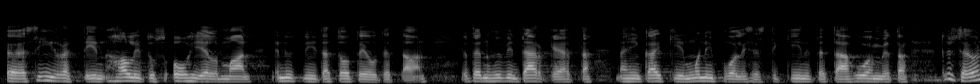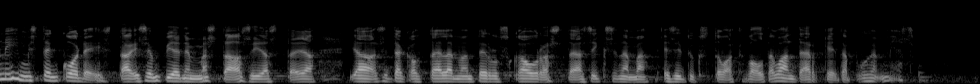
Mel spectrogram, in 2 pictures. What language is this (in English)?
Finnish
